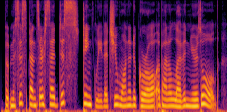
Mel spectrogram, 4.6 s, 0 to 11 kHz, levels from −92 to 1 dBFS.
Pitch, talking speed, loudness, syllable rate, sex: 205 Hz, 185 wpm, -16 LUFS, 5.0 syllables/s, female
